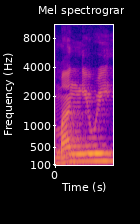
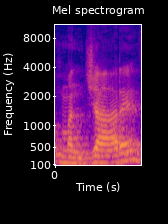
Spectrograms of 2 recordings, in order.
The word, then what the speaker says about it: Mangiri: Um the uh the two books one is called Mangiri it's not mangare there are some it's mangiri mangiri means well healthy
